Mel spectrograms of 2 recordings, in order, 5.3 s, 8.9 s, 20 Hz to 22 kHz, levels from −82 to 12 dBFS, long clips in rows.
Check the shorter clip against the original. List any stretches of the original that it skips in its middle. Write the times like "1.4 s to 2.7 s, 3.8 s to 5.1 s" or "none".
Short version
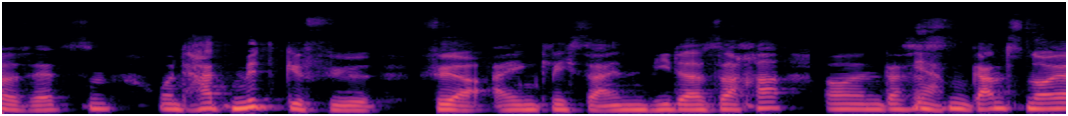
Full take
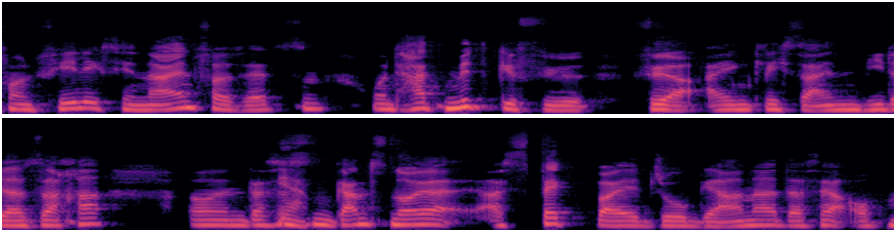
5.1 s to 5.3 s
